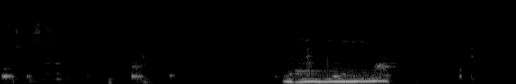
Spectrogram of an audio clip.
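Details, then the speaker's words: A deep, buzzing snore of about one second from a pet dog, with faint soft sounds around it and a quiet background. "My dog is super snoring right now. So hopefully you like that sound."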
